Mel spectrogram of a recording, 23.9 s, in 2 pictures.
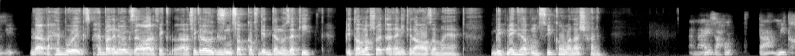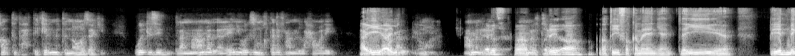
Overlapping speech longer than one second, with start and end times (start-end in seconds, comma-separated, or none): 19.0-20.4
